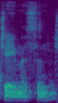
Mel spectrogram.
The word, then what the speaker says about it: Jameson: Yeah, you'd pronounce it like as if you were actually reading it, I guess. But yeah, it's just Jameson.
